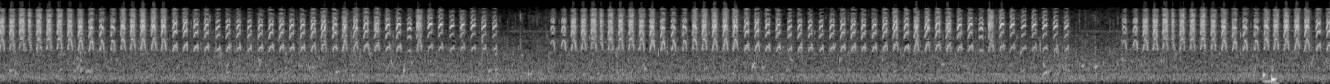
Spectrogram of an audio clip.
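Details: Plantain squirrel (tupai kekes) calling clearly, used to tutor contest songbirds: fast, regular volleys of piercing high chips, each bout about five seconds long with short breaks between, and a soft low knock near the end.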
